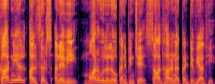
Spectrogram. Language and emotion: Telugu, neutral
